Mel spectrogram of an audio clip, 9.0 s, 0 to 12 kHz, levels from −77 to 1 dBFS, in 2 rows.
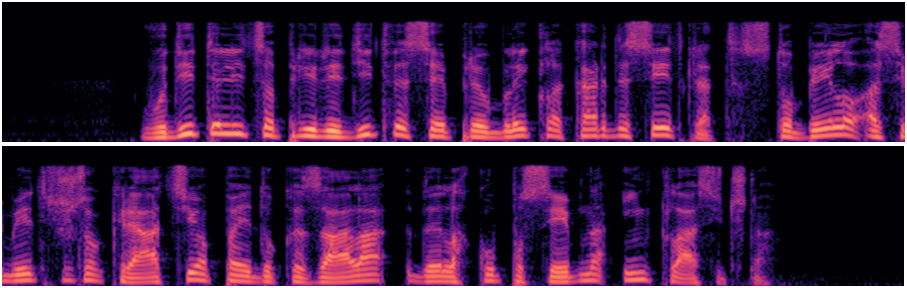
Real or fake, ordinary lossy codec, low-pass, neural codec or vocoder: real; none; 7.2 kHz; none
